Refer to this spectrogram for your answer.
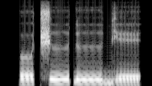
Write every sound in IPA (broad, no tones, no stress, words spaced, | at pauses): ɤt͡ʃɨːɗɨː bʲe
